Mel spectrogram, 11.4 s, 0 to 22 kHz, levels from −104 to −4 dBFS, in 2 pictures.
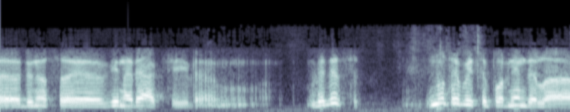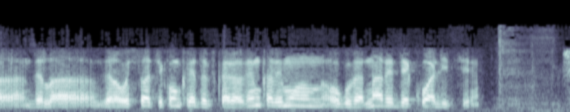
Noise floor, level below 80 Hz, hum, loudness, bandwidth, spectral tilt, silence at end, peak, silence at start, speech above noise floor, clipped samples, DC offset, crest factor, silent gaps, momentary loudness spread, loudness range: -39 dBFS; -54 dBFS; none; -13 LUFS; 8.2 kHz; -6 dB/octave; 0 s; 0 dBFS; 0 s; 26 dB; under 0.1%; under 0.1%; 14 dB; none; 14 LU; 4 LU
